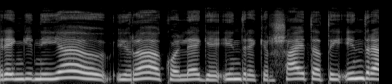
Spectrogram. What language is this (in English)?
Lithuanian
